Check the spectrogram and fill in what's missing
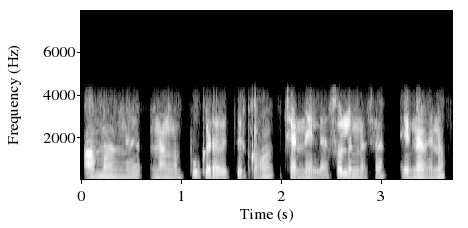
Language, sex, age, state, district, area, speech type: Tamil, male, 18-30, Tamil Nadu, Chennai, urban, conversation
